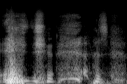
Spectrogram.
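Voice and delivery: a loud burst of real laughter. Real, not acted. Old veteran laughing after his fight story, a loud laugh.

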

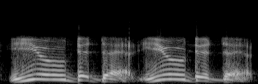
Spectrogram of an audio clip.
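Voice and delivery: slow, drawn-out accusing words; retold accusation. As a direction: stretch each word of the accusation out. Retelling a bystander's accusation over slaughtered cattle.

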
